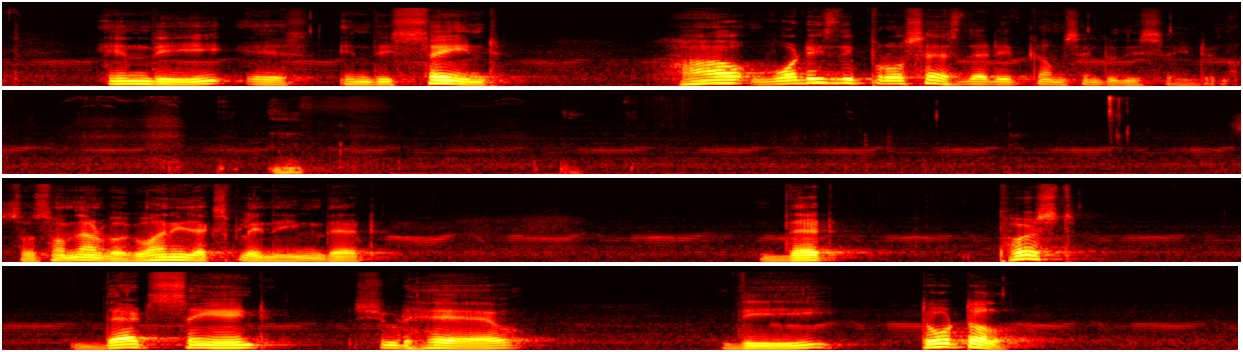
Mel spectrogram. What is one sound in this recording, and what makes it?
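An older man speaks calmly and slowly into a nearby microphone, with long pauses.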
